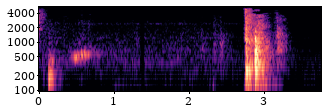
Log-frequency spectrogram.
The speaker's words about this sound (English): I just shut the door.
